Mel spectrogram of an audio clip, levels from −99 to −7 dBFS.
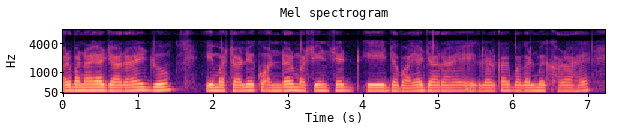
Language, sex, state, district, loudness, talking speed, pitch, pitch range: Hindi, male, Bihar, Kishanganj, -26 LUFS, 180 wpm, 140 Hz, 135-145 Hz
